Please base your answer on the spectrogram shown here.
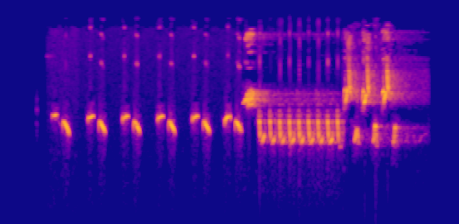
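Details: Song of a European goldfinch meant for tutoring fledglings, opening with paired clipped notes repeated about every third of a second, then a rapid rattling trill and high tinkling twitters.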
